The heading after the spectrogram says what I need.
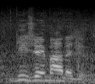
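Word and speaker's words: Gichi-manidoo: At Harry, at our church, we pronounce it Gijimanadu, Gijimanadu. So when you get there, you try to remember that, Gijimanadu.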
